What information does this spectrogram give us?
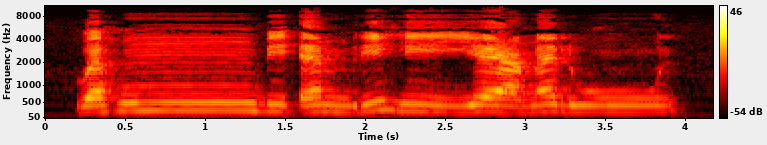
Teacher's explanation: Wahum, followed by letter ba. This is ikhfa shafawi, lips lightly on top of each other. So for the ha dhamma, we have rounded mouth.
